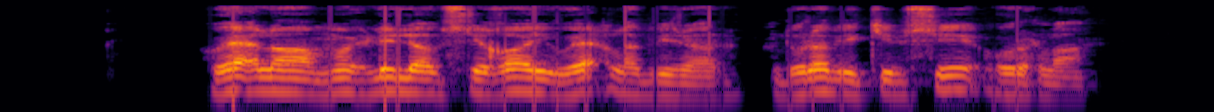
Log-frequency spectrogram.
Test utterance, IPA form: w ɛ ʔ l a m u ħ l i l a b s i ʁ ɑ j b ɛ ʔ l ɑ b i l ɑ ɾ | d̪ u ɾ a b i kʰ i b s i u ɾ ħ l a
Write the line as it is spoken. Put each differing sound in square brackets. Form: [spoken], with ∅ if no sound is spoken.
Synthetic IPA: w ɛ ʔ l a m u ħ l i l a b s i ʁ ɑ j [w] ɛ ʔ l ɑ b i [ɾ] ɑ ɾ | d̪ u ɾ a b i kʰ i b s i u ɾ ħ l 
